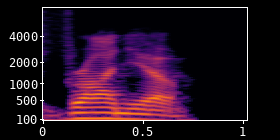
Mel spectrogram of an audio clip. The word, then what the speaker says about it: vranyo: And the word is Vranyo. Okay. And it's pronounced that way anyway.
